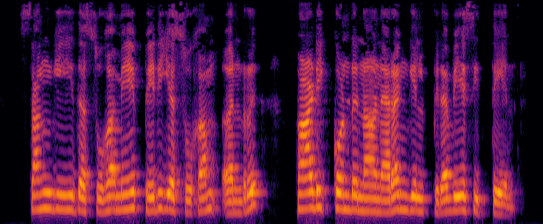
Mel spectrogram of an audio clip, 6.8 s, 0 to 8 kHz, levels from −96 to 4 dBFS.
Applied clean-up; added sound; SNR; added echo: neural mask model Resemble Enhance denoiser.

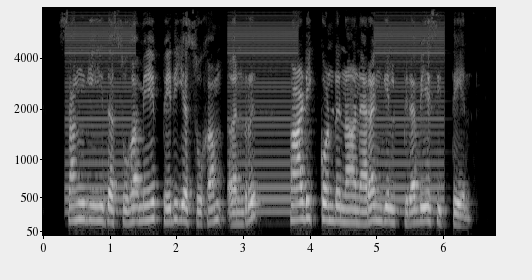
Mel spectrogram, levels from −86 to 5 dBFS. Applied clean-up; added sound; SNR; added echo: none; Alarm; 16 dB; none.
